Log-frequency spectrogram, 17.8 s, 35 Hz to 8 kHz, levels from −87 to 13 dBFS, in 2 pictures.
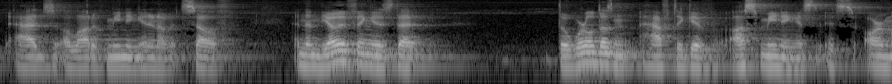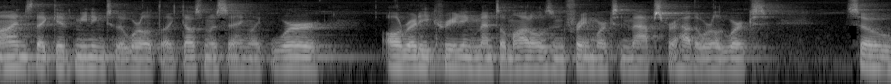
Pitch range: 100-110 Hz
